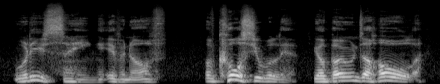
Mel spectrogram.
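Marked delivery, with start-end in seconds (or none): none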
